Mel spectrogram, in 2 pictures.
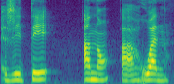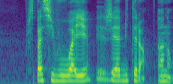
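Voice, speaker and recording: A woman with a Spanish accent talks at a medium pitch and a fairly slow pace in a flat monotone. The very clean recording has a silent background and a dry, close sound with no echo. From Argentina, La Pampa province. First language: Spanish (speaking French). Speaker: YouTuber. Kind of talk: casual Q&A storytelling. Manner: casual, filler-heavy.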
